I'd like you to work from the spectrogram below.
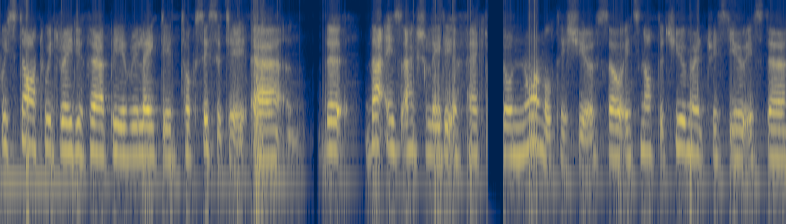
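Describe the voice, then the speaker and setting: A woman speaks at a moderate pace with vocal fry, a fairly low pitch, and ordinary pitch variation. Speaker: cancer nurse and researcher. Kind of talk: lecture. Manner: halting.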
